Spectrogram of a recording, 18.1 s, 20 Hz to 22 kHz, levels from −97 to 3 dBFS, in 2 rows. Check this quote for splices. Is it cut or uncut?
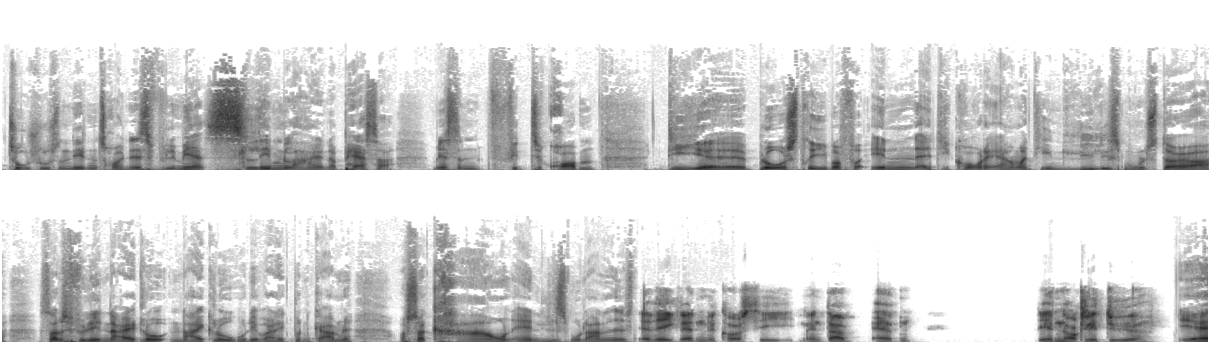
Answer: cut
